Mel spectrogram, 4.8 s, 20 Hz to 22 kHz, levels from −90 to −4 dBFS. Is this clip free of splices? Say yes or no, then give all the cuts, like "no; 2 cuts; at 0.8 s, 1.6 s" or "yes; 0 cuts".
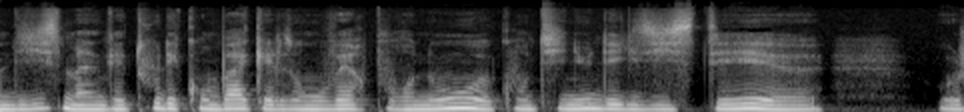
yes; 0 cuts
